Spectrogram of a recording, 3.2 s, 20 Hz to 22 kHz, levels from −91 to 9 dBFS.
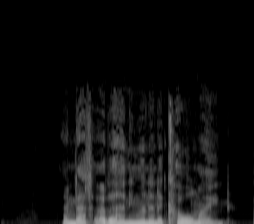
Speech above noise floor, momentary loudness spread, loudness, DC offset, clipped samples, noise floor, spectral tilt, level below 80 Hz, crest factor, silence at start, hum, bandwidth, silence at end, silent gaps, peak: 50 dB; 8 LU; -31 LUFS; under 0.1%; under 0.1%; -80 dBFS; -8 dB/octave; -66 dBFS; 14 dB; 0.8 s; none; 12.5 kHz; 0.4 s; none; -18 dBFS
